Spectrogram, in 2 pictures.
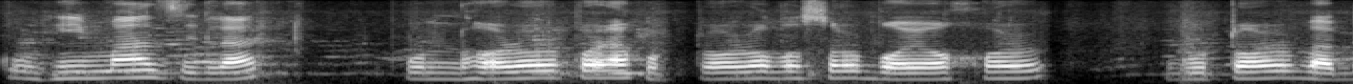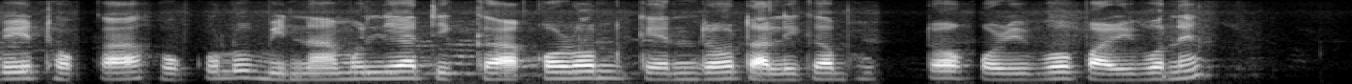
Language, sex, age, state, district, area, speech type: Assamese, female, 60+, Assam, Dhemaji, rural, read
